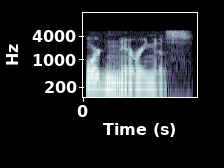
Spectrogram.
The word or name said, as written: ordinariness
